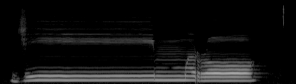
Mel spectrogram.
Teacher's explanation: رو کی موٹائی جو ہے نا اس کے لیے زبان کی جڑ آپ کو اٹھانی پڑے گی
